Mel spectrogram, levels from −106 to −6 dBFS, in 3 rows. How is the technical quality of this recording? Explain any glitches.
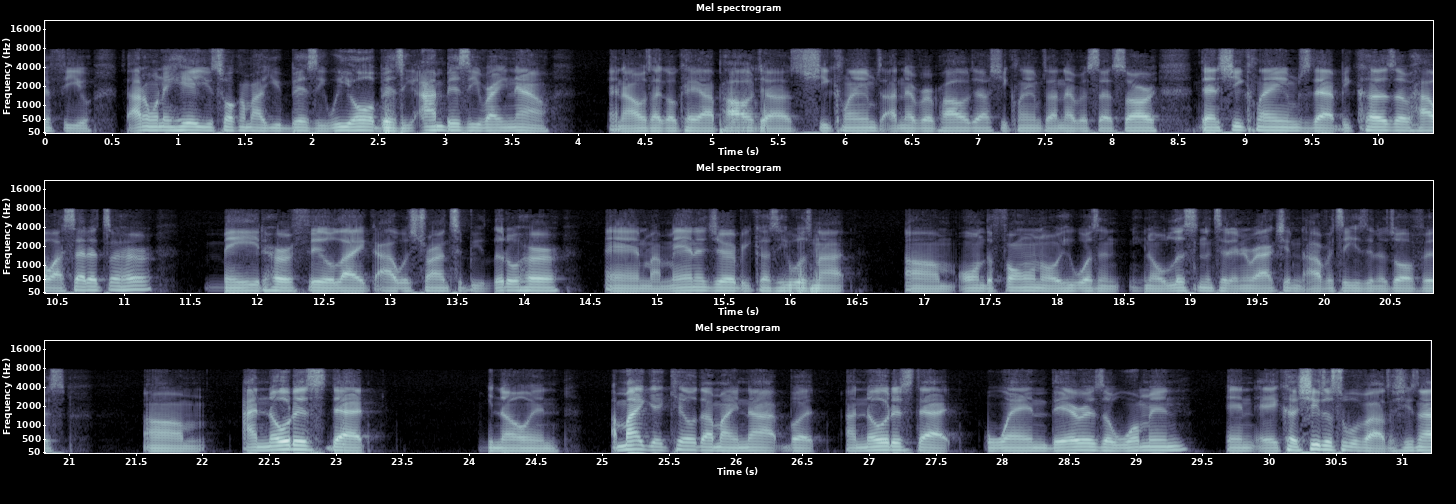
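The recording has four short glitches from bit errors on an ADPCM link. They fall at 2.50–2.71 s, just before "I'm busy right now"; at 5.12–5.43 s, after "was like okay I"; at 15.95–16.23 s, after "my manager because he"; and at 22.78–23.06 s. Corrupted bits throw the decoder's step size and predictor off, so each error rings on for milliseconds. You hear pops and rough, gritty bursts with brief level jumps. On a waveform they appear as spiky, uneven amplitude. A spectrogram shows vertical broadband smears. The G.722 wideband coding, meanwhile, keeps its faint upper-band hiss.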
